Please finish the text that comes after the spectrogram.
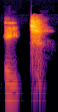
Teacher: you don't have to release the t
